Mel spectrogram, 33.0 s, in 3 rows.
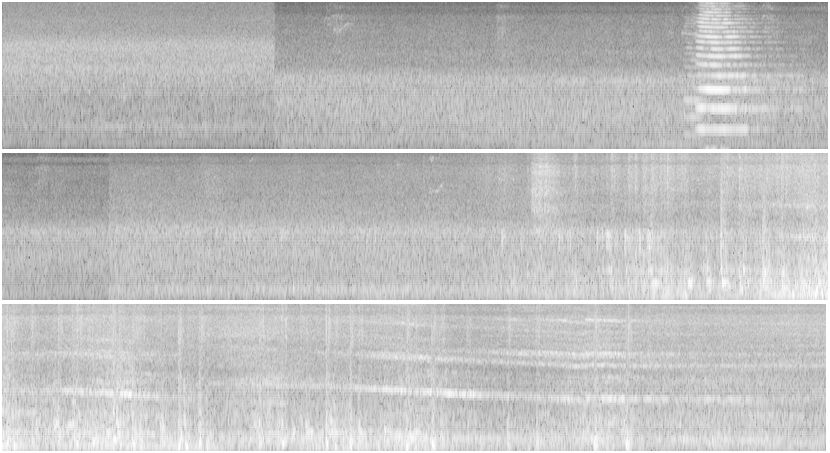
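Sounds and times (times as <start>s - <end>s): electric train passing: 0.0s - 33.0s
train horn blast: 9.0s - 10.9s
wheels clicking over rail joints: 17.4s - 28.0s.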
